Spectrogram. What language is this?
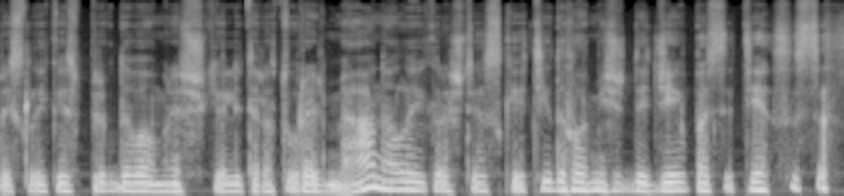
Lithuanian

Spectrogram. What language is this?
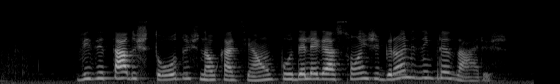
Portuguese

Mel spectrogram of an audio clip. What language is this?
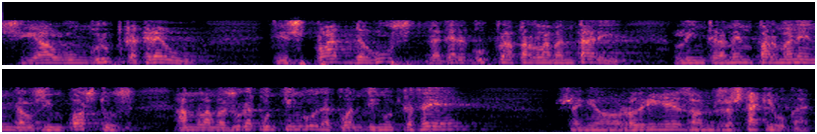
Catalan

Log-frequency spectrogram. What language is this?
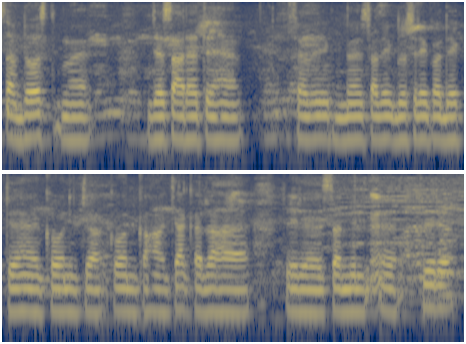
Urdu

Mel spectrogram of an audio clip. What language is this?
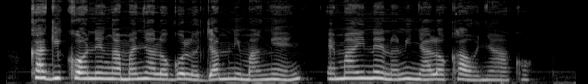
Luo (Kenya and Tanzania)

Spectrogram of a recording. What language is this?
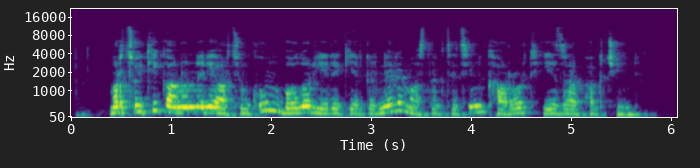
Armenian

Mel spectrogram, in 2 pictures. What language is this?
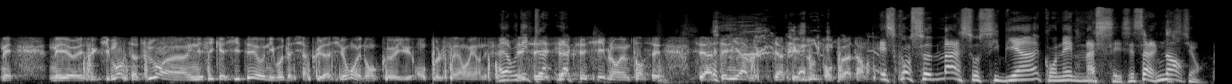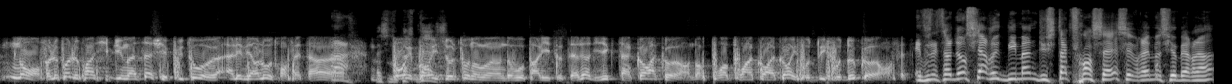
French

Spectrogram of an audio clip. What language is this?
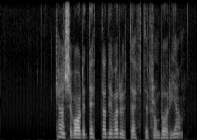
Swedish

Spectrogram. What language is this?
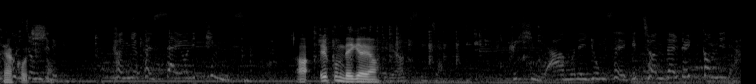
Korean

